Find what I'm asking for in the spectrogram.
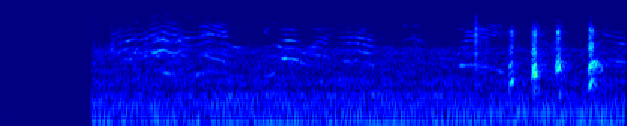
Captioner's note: children chattering; chicken clucking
